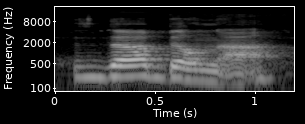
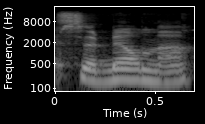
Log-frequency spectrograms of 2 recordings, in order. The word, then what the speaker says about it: Zybilna: So I wrote it And in Zamilna. no particular order. There's a B in there, right? Zabilna. I had Sibilna, so.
